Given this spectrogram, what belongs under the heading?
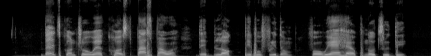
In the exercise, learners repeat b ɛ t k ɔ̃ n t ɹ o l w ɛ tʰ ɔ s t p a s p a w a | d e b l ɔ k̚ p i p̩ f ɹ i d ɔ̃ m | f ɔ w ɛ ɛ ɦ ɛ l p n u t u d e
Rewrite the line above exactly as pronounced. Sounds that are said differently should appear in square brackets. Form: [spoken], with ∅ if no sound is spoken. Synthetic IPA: b ɛ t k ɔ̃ n t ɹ o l w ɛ [kʰ] ɔ s t p a s p a w a | d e b l ɔ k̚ p i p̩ f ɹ i d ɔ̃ m | f ɔ w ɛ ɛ ɦ ɛ l p n [o] t u d e

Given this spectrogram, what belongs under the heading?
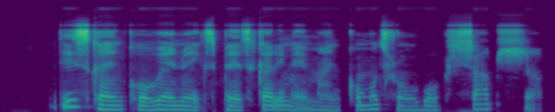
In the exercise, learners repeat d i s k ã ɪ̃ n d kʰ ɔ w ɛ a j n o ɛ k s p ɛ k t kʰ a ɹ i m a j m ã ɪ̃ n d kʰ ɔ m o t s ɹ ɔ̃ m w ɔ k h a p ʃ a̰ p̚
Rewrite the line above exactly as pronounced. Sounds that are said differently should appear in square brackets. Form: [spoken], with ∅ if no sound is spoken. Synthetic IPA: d i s k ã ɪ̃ n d kʰ ɔ w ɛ a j n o ɛ k s p ɛ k t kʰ a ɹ i m a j m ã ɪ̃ n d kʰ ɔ m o t [f] ɹ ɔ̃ m w ɔ k [ʃ] a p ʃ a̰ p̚

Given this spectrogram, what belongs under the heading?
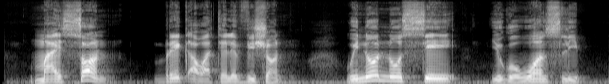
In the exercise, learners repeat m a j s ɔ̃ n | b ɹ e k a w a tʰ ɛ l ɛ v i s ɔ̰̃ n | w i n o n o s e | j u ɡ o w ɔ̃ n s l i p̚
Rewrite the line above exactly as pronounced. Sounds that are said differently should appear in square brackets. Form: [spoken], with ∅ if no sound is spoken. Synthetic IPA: m a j s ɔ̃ n | b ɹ e k a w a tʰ ɛ l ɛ v i [ʃ] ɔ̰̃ n | w i n o n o s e | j u ɡ o w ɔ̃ n s l i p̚

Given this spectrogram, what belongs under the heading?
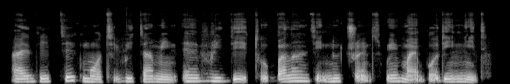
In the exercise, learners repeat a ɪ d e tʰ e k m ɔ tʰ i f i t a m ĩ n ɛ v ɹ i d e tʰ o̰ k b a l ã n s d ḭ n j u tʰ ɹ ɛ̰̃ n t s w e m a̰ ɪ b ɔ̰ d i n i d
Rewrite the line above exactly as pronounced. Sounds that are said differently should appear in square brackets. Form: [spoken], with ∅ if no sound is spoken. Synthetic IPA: a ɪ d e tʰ e k m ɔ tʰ i [v] i t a m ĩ n ɛ v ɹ i d e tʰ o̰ [∅] b a l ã n s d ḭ n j u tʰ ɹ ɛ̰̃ n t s w e m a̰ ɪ b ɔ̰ d i n i d

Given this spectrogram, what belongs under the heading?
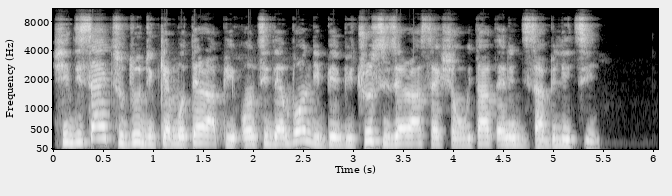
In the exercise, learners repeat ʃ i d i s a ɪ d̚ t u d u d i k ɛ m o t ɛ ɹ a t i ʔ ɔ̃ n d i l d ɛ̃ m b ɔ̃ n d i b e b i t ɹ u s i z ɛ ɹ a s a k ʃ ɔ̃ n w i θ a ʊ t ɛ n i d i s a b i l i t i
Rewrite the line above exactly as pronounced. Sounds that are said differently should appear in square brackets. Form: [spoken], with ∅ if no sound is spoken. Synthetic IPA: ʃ i d i s a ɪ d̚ t u d u d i k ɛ m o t ɛ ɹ a [p] i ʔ ɔ̃ n [t] i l d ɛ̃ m b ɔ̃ n d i b e b i t ɹ u s i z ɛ ɹ a s [ɛ] k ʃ ɔ̃ n w i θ a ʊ t ɛ n i d i s a b i l i t i

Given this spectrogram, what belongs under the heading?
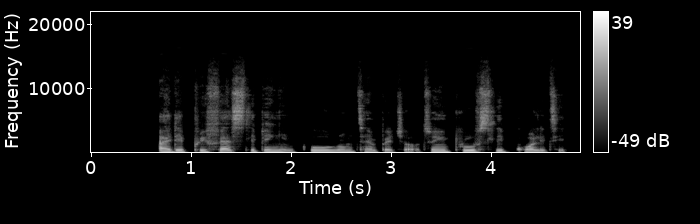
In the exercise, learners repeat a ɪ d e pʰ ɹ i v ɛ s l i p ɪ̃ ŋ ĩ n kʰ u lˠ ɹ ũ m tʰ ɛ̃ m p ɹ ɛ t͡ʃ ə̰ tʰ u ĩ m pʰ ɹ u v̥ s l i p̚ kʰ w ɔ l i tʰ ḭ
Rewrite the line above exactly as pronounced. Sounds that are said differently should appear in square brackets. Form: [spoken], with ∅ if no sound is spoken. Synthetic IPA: a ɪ d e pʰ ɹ i [f] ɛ s l i p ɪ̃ ŋ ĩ n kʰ u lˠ ɹ ũ m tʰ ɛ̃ m p ɹ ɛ t͡ʃ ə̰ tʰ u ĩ m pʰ ɹ u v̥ s l i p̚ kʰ w ɔ l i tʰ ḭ

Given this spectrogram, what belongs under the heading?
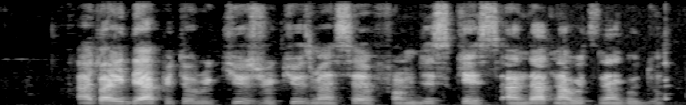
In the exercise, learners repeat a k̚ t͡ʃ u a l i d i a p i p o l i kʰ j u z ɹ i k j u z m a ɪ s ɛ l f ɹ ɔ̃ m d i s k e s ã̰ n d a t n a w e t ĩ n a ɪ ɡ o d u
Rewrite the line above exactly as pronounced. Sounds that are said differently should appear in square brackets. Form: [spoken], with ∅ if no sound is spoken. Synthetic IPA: a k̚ t͡ʃ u a l i d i a p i [t] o [ɹ] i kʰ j u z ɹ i k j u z m a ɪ s ɛ l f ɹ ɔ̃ m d i s k e s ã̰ n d a t n a w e t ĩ n a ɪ ɡ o d u

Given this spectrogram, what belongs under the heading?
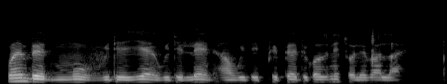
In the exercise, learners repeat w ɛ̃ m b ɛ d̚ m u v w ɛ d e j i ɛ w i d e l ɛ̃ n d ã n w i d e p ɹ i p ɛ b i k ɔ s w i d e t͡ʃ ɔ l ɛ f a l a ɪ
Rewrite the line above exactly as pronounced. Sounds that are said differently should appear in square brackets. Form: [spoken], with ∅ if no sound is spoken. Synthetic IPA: w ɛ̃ [n] b ɛ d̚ m u v w [i] d e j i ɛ w i d e l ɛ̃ n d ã n w i d e p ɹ i p ɛ b i k ɔ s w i [n] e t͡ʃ ɔ l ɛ [v] a l a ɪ

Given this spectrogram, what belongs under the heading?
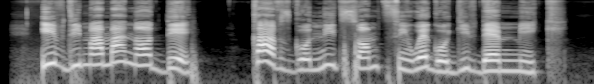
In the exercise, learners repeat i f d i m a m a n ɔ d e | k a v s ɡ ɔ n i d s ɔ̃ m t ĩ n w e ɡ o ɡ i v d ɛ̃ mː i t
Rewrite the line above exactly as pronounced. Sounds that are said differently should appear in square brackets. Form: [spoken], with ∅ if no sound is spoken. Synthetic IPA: i f d i m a m a n ɔ d e | k a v s ɡ [o] n i d s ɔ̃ m t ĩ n w e ɡ o ɡ i v d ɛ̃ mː i [k]

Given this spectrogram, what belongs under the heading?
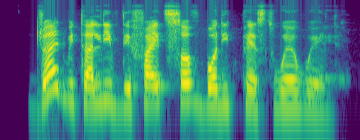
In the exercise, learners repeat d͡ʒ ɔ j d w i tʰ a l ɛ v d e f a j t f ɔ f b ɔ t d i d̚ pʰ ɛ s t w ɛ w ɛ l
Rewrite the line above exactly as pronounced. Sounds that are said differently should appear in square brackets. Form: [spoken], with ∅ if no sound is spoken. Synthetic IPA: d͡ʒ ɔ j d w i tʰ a l [i] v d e f a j t [s] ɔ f b ɔ [∅] d i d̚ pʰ ɛ s t w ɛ w ɛ l

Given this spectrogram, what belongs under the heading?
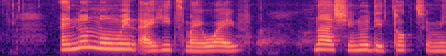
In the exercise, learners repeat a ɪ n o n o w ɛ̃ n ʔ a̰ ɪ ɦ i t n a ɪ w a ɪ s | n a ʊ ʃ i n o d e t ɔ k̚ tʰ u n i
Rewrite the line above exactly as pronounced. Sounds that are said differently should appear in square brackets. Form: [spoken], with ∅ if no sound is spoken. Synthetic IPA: a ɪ n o n o w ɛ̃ n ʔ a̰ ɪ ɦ i t [m] a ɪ w a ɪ [f] | n a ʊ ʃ i n o d e t ɔ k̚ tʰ u [m] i

